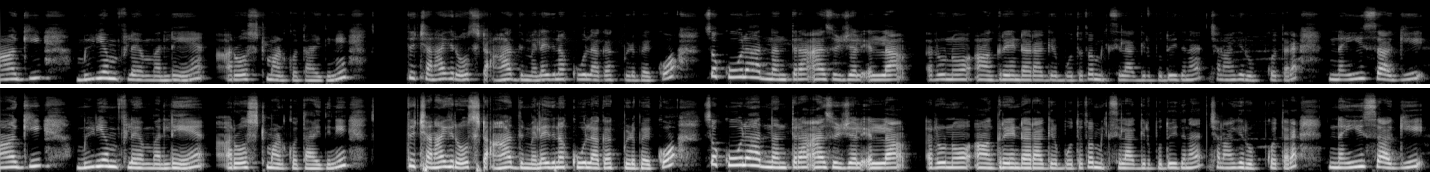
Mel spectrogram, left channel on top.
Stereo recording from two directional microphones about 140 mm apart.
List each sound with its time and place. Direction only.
0.0 s speech: 35° right (ahead or behind)
4.0 s speech: 65° right (ahead or behind); by 9.4 s 50° right (ahead or behind)
9.4 s speech: 35° right (ahead or behind)
10.7 s speech: 40° right (ahead or behind)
